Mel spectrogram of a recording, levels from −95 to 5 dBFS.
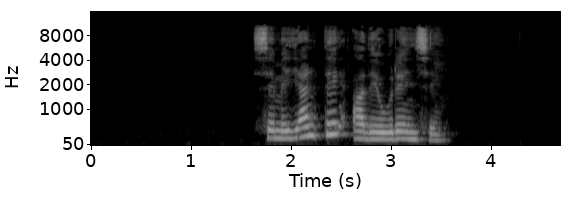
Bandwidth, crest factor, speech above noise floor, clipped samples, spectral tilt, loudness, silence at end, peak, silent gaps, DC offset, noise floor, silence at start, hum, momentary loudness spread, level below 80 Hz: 11 kHz; 20 dB; over 52 dB; under 0.1%; -3.5 dB/octave; -38 LUFS; 1.15 s; -22 dBFS; none; under 0.1%; under -90 dBFS; 1.65 s; none; 5 LU; -86 dBFS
